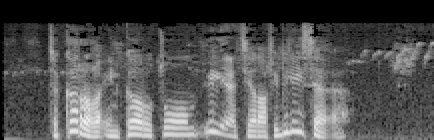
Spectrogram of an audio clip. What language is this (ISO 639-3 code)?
ara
